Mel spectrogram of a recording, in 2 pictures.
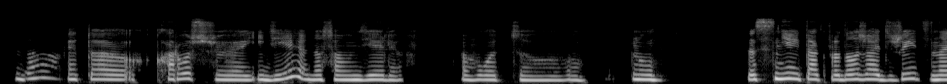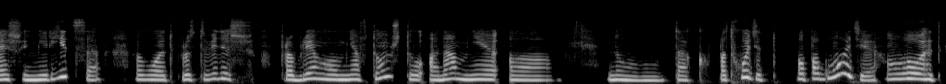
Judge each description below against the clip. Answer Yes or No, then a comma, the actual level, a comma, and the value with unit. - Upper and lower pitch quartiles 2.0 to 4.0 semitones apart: Yes, average, 2.7 semitones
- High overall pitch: Yes, high, 220 Hz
